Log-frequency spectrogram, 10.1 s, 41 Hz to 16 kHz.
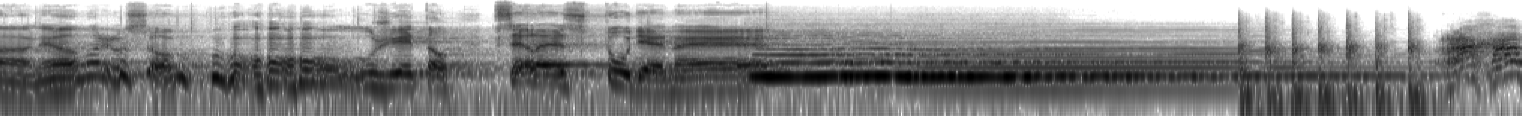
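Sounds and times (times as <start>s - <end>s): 
speech: 0.0s - 6.4s
laughter: 1.0s - 2.4s
sustained droning tone: 5.0s - 9.4s
fists pounding on a wooden door: 8.3s - 9.6s.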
